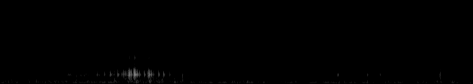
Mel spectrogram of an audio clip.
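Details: Woman's stomach growling (borborygmi) recorded while she slept.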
